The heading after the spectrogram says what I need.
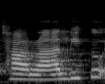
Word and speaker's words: tarlico: Now, we often combined our D's and our R's. So even though some people spell it tarlico, it almost sounds like a D in the front of your mouth. So that's why it became the tarlico.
